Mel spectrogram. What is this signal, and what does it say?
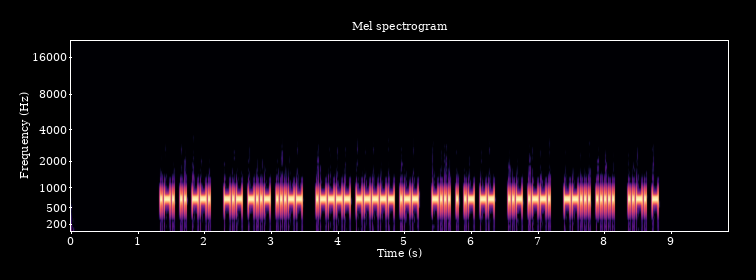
Morse code, heard as a keyed tone, about 40 wpm, 700 Hz. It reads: RIG KX3 10W BEAM UP 75 FT
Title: Practice QSO - Exchange 2 - Info - 40wpm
